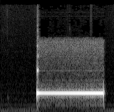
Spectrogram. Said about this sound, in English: Answer the phone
